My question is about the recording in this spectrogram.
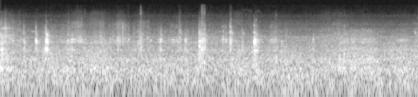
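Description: Near silence, broken by a handful of faint, scattered clicks and taps from multimeter test probes being handled and touched to the battery bank terminals.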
